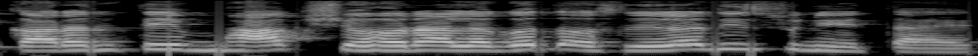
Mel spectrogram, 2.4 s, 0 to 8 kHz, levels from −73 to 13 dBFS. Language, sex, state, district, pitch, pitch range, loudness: Marathi, female, Maharashtra, Nagpur, 215 Hz, 205-230 Hz, -15 LUFS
